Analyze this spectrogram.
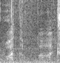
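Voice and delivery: a voiceless whispered curse; shocked whisper under the breath. Retold or imitated. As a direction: mouth it, barely a breath. Stunned reaction after getting home.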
